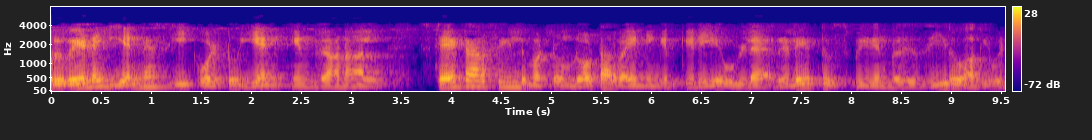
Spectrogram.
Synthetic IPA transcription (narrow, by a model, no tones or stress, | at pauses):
ɔɾɯʋeːɭɐɪɛnɛsiːkʋɐlʈuɛnɛndraːnaːl | sʈeːʈːaːɾfiːlɖmɐʈrɯmɾoːʈːaːɾʋɐɪnɪŋɡɪrkɪɽɐjɐɯɭːɐɾɪleːʈːɪʋspiːɽɛnbɐðɯd͡ʒiːɾoːa̰ːɣiʋɪɽɐ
